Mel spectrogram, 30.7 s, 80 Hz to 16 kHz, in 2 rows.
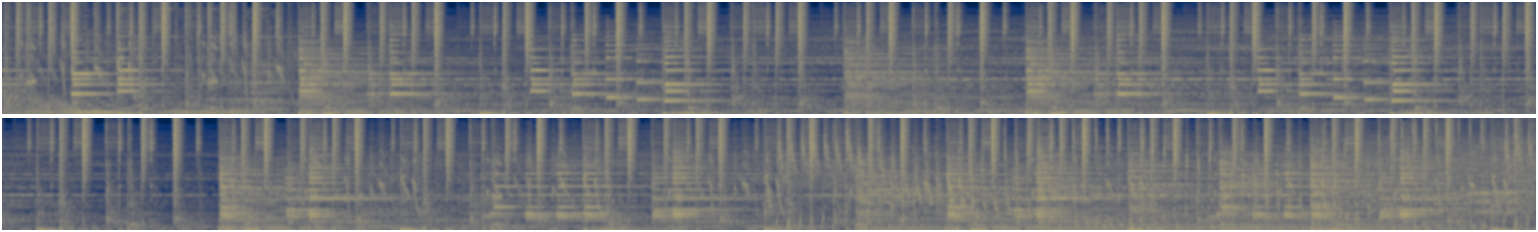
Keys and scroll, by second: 1.6 ctrl+z, 4.2 ctrl+z, 7.4 space, 9.7 space.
